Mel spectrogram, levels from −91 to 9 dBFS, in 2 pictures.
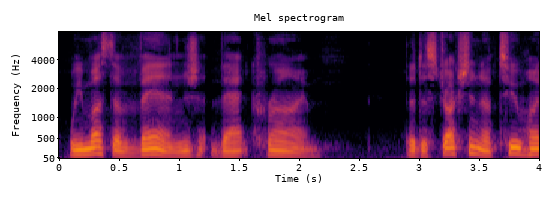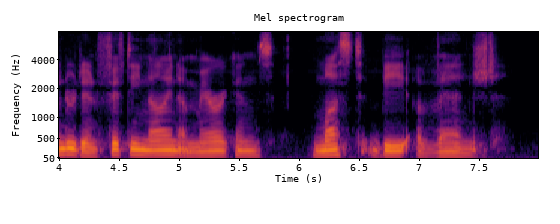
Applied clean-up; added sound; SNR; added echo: none; none; none; none.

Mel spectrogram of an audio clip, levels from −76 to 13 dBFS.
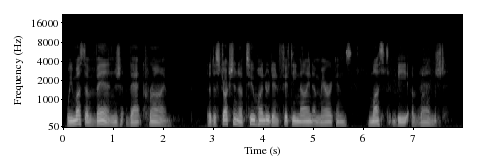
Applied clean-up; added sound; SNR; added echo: neural mask model Resemble Enhance denoiser.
